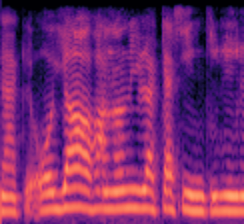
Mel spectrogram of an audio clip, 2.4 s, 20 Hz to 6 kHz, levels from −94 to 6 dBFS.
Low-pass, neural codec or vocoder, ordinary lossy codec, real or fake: 5.4 kHz; codec, 16 kHz, 4 kbps, FreqCodec, smaller model; none; fake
